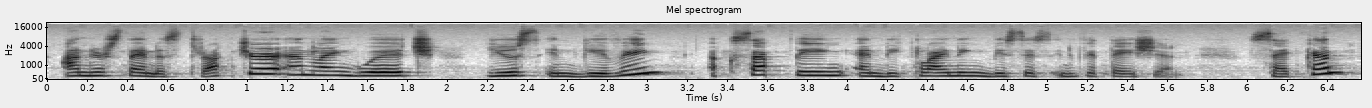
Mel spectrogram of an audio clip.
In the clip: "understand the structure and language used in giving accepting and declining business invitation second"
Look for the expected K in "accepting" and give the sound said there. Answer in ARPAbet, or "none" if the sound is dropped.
K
